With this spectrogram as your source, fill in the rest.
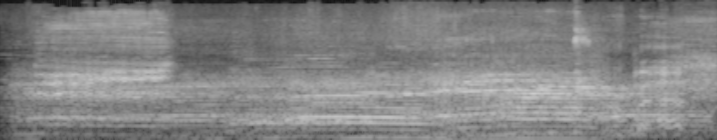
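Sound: sheep bleating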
